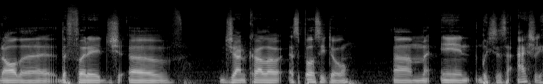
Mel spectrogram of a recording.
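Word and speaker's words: Giancarlo Esposito: surprised they had all the the footage of John Carlo Esposito um in which is actually how you say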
